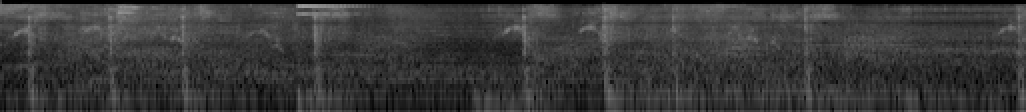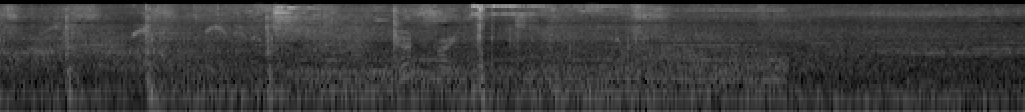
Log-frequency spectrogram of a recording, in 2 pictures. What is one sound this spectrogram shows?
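Magic spells crack and zap in rapid bursts.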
